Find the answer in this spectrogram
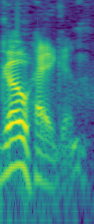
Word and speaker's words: Gohagan: Now, apparently Gohagan. Okay. Took me a minute to catch that, but that would be pronounced Gohagan. Took me a second, and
